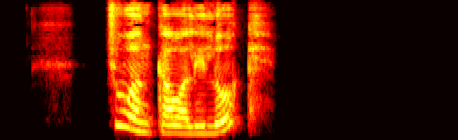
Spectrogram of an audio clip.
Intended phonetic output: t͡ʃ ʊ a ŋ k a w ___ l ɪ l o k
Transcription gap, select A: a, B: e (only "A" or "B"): A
